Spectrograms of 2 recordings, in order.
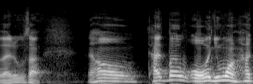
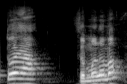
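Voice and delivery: brazen retort; 10 semitones higher, 3 dB louder, faster than usual. Retold or imitated. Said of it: "然后他就说".

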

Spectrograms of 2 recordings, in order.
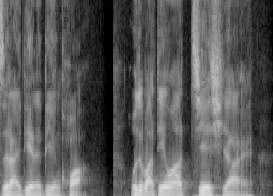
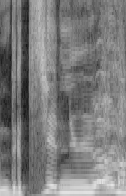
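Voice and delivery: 模仿前女友尖声骂人，音调拔高; 学前女友当街骂人的那一声; 转述的大喊; 9 semitones higher than usual. Retold or imitated. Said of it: "他就很大声喊". (半开玩笑地学她尖声大骂)

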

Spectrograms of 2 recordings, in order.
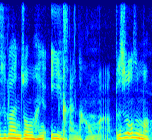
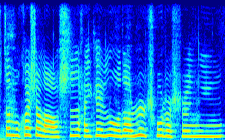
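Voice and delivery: mock admiration; 11 semitones higher than usual. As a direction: gush over him jokingly. Teasing praise of the teacher.

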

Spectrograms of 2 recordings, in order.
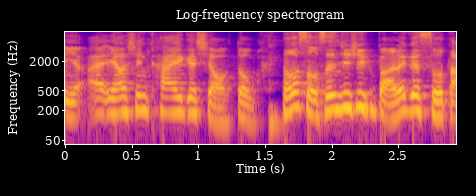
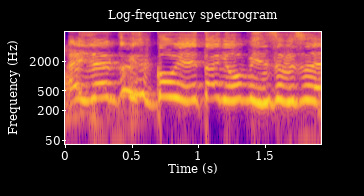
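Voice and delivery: mocking mom voice; 12 semitones higher, 4 dB louder than usual. Mom finds runaway kid in park.

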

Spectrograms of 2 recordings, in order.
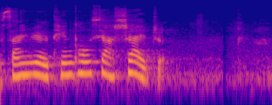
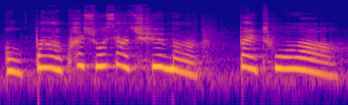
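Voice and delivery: eager plea; 10 semitones higher, 3 dB louder than usual. A narrator's reading. Laura begs Pa to go on, high and pleading. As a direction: beg Pa to keep going with the story. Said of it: "罗兰急得叫起来".

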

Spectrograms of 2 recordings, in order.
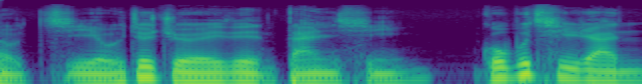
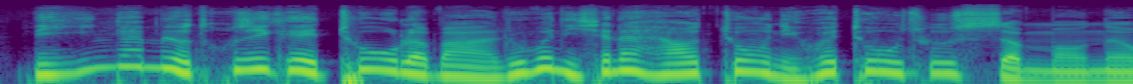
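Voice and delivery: higher, louder anxious questioning; nervous; 10 semitones higher, 4 dB louder than usual. Retold or imitated. Owner to vomiting dog, dreading what comes next, nervous. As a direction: anxiously reason with a sick pet, pitch raised. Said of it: "心里就有一点点紧张了".

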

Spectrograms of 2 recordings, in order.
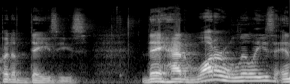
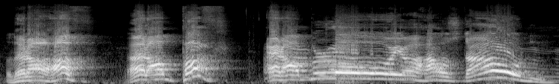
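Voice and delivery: loud, high, menacing threat; big bad pig; 9 semitones higher, 6 dB louder, slower than usual. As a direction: bellow the threat, slowing at the end.

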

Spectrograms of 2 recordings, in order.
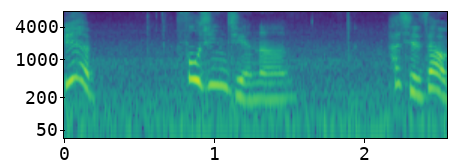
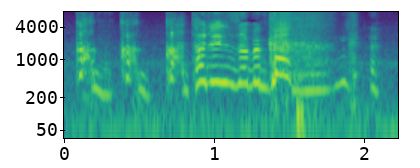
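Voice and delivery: repeated louder swearing; cursing dad; 9 semitones higher, 6 dB louder than usual. Retold or imitated. Dad cursing at the closed quilt shop, mock swearing. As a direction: swear again and again at the shut shop.

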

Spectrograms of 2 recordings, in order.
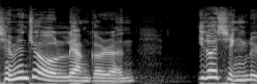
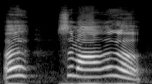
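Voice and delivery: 学人家滑手机后突然停下，音调偏高，大声地问; 装成迷糊的路人，拔高声音找楼层; mocking clueless shopper; 8 semitones higher, 4 dB louder than usual. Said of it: "他就停下来这样". (嘲讽地学挡路人高声问路)

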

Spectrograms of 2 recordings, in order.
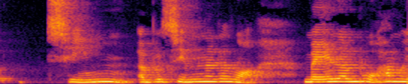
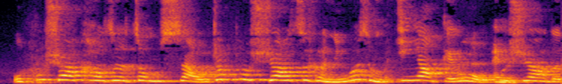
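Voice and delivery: high, raised angry retort; sister shouting; 7 semitones higher than usual. Retold or imitated. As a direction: fire it back at the fiancé. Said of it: "我姐就很大声说".

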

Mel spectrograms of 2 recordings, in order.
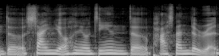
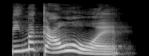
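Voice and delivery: mock indignation; 7 semitones higher, 4 dB louder than usual. 被骗继续往上爬.

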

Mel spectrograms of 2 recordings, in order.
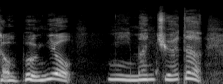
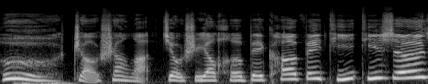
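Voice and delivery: lightly voiced man; slower than usual. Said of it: "杏仁先生...也说".

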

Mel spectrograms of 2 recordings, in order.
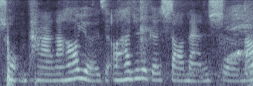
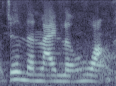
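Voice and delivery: ordinary talk

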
